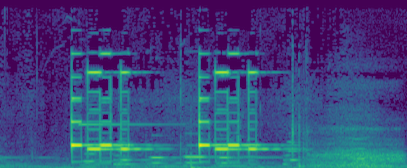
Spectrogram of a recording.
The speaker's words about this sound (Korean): 저는 몰랐습니다. 제가 그렇게 알람 소리를 못 듣는 사람인 줄. 그도 그럴 게 원래 집에서는요.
